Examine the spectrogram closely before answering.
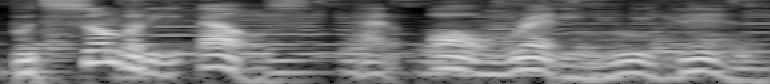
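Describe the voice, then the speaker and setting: A woman reading a children's story aloud as a narrator, in a deliberate and expressive way. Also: very deep voice. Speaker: storybook reader. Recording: music behind the voice.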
